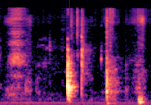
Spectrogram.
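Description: A few short, sharp clicks and taps, about four in the second half, with a fainter rustle just after the start.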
